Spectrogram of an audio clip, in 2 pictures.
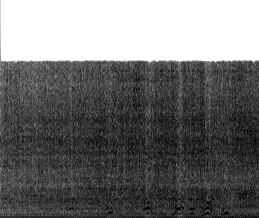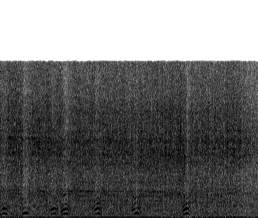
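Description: Dogs yelp excitedly nearby.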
